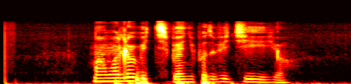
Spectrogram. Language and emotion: Russian, neutral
